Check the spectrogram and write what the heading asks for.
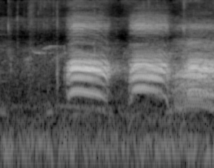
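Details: Crow fighting for food gives three loud, harsh caws in quick succession, each roughly a third of a second long, against a faint background hum.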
